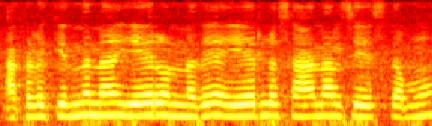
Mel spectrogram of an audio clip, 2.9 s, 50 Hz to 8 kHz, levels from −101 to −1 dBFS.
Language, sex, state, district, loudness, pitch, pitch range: Telugu, female, Andhra Pradesh, Srikakulam, -14 LUFS, 225 Hz, 215-230 Hz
